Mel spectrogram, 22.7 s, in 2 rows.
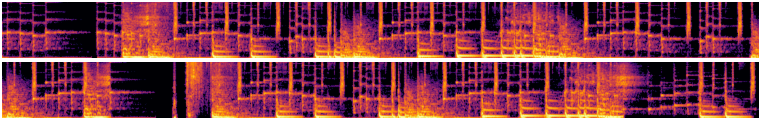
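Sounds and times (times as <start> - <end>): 
trap remix: 1.9 - 12.5, 14.5 - 21.1, 21.8 - 22.7.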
